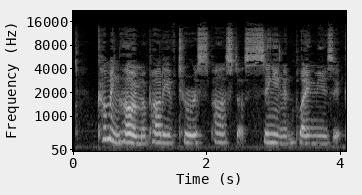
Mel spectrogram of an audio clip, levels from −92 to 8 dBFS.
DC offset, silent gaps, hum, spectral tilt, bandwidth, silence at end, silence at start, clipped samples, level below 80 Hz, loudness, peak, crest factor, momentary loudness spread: under 0.1%; none; none; -1.5 dB/octave; 15 kHz; 0.1 s; 0.05 s; under 0.1%; -72 dBFS; -27 LUFS; -8 dBFS; 18 dB; 11 LU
